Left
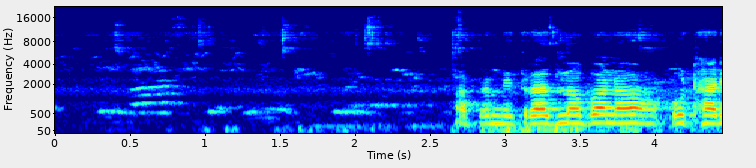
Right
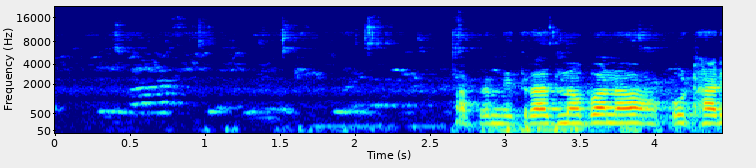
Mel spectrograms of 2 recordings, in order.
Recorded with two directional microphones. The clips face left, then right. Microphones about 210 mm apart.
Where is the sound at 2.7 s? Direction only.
15° left (ahead or behind).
